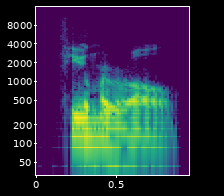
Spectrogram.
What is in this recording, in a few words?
"fumarole", American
